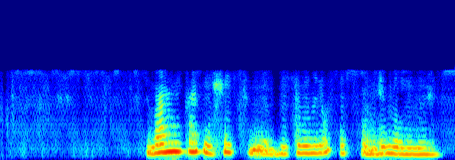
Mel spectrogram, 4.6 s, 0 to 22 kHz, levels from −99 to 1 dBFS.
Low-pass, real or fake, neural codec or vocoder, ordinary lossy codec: 3.6 kHz; fake; codec, 16 kHz, 1 kbps, FreqCodec, smaller model; none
